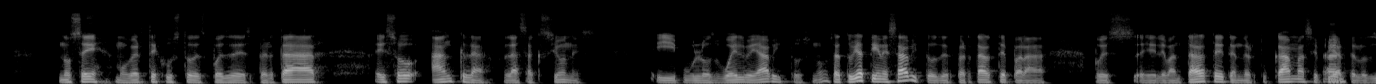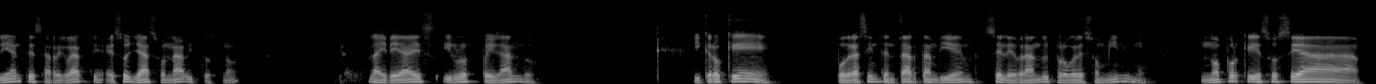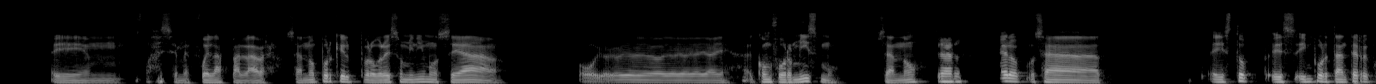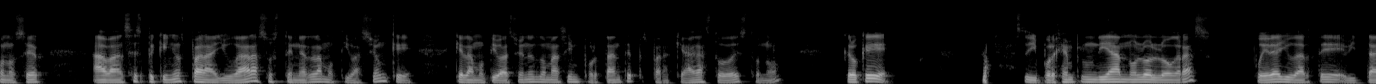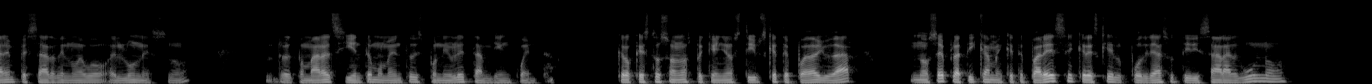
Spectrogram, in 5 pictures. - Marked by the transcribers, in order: other background noise; tapping; other noise
- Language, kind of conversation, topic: Spanish, advice, ¿Cómo puedo dejar de procrastinar y crear mejores hábitos?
